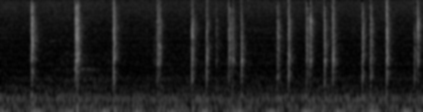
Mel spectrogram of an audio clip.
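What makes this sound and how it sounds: Long glitter nails tap rapidly on the laminated, glossy cardboard cover of a cute puppy notebook, making short, crisp, bright clicks that come irregularly, some singly and some in quick clusters. A steady low rumble sits underneath the taps.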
